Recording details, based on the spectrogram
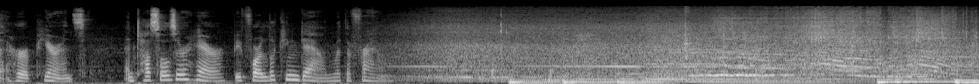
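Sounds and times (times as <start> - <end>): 
speech: 0.2 - 4.2
vacuum cleaner pushed across a floor: 3.9 - 9.7.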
